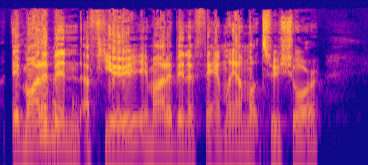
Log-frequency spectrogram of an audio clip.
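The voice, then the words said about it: Noticeable regional accent. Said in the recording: “The accent ... Threw me for a second.”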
